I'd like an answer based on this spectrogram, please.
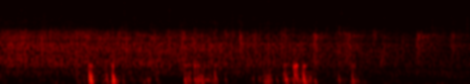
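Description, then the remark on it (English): A church audience gives God a round of applause during a sermon, a steady wash of clapping with a few louder individual claps and brief vocal bursts standing out, moderately loud, no clear speech. “Give God a round of applause if you believe that.”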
